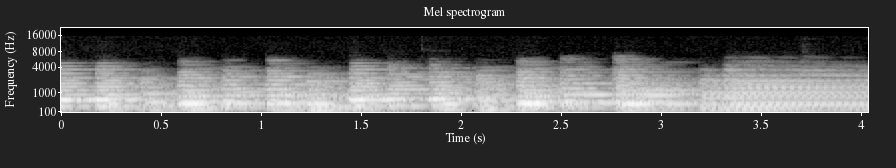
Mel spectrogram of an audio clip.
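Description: Grand piano playing a classical passage of separate notes, several a second, that settles into a held, ringing chord near the end.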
